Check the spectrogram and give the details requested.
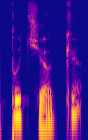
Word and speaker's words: pottok: sait transforme la sera en classera ça se prononce bien pottok po2 théo ces cas en 3 c'est pour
